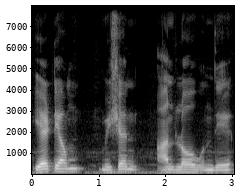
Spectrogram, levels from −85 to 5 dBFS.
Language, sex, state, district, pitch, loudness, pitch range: Telugu, male, Andhra Pradesh, Sri Satya Sai, 115 Hz, -19 LUFS, 110-125 Hz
